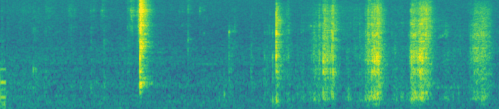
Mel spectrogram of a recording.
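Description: Crunchy potato-shaped Japanese snack being bitten and chewed, with one sharp crunch followed by a cluster of close, crisp crunches.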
